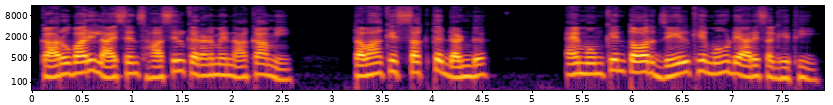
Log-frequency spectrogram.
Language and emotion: Sindhi, neutral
